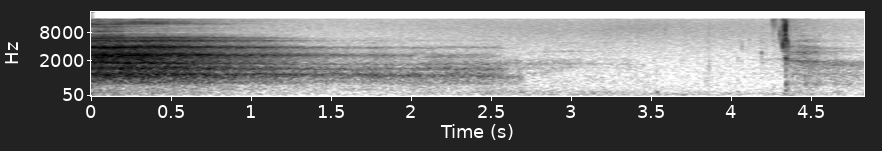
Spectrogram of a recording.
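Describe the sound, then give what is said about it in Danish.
A slow breath drawn in through the nose and let out during a guided relaxation exercise: a soft, airy exhale that starts fairly strong and gradually fades away into near silence. “Der er lige en indånding gennem næsen. Og en udånding.”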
